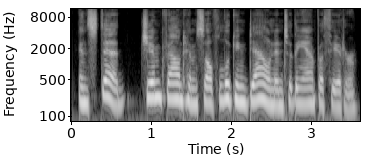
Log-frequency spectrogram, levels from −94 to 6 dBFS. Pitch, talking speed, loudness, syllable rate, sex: 185 Hz, 150 wpm, -17 LUFS, 4.9 syllables/s, female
